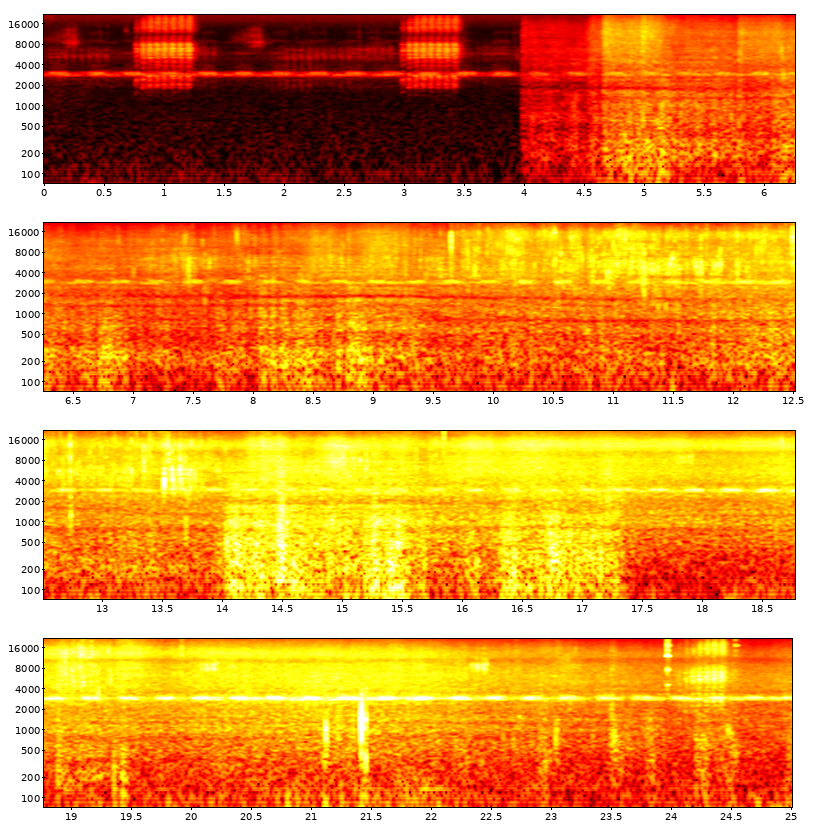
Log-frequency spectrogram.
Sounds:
insect, animal, wild animals

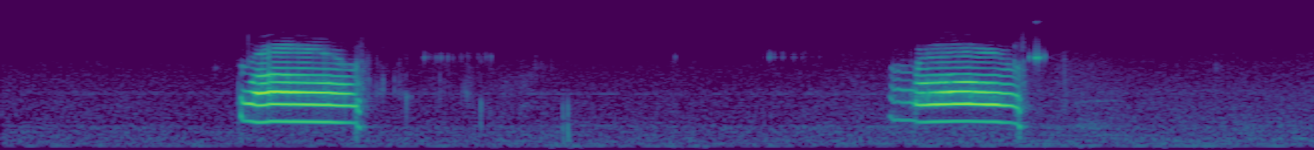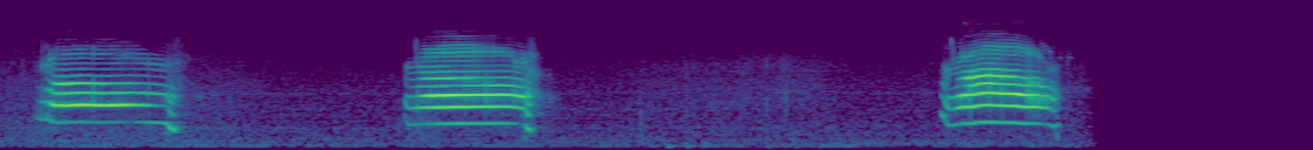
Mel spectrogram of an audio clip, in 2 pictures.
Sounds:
domestic animals, meow, cat, animal

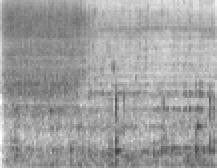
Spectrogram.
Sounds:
sink (filling or washing), domestic sounds, faucet

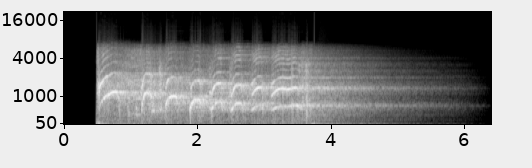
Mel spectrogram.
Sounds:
human voice, laughter

